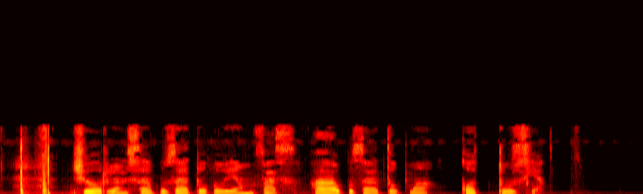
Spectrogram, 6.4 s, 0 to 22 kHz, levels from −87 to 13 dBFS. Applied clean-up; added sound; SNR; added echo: neural mask model RNNoise.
